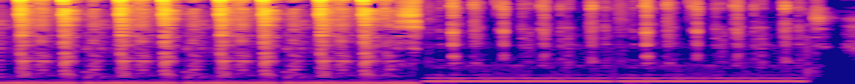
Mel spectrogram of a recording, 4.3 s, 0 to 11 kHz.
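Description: VW/Audi 2.0 TSI turbocharger wastegate flap rattling as it is worked by hand: sharp metallic clicks about four a second, then faster, fainter ticking about halfway through, over a steady low hum. The rattle is the sign of a worn-out wastegate bush.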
